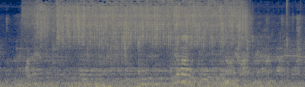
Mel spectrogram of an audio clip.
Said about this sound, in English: So if you put some splashes of water and it bubble up, it's hot. It ain't bubble up that much, but I'm gonna test one out.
